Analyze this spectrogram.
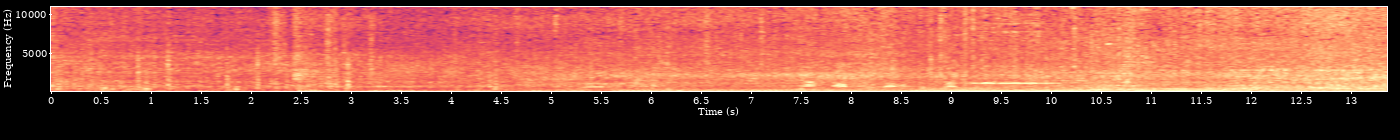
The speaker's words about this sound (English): Here's an example of public transportation called Songtao, or in this short video of us riding in a tuk-tuk, you will see how it is normal to cut off traffic when coming to an intersection.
